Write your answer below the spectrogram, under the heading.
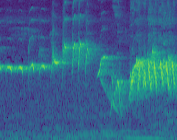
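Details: Common iora singing actively (gacor), starting with a long even whistle, then trilled notes, a dropping slur and a loud buzzy run of rising notes.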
